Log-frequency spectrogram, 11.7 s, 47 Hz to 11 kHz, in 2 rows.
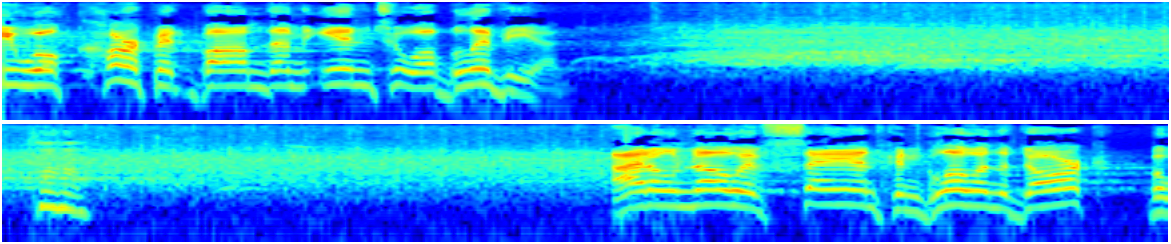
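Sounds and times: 
speech: 0:00.0 - 0:02.9, 0:06.0 - 0:06.4, 0:08.9 - 0:11.6
short loud whoop: 0:03.2 - 0:07.4
large crowd clapping and cheering at a political summit in Iowa: 0:03.2 - 0:11.0.

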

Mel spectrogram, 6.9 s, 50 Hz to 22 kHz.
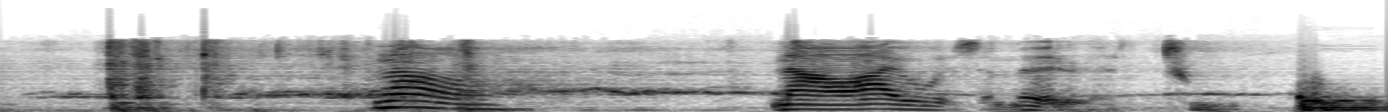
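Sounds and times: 
closet door pushed shut indoors: 0:00.5 - 0:01.2
speech: 0:01.8 - 0:02.6, 0:03.9 - 0:06.8.

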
